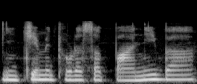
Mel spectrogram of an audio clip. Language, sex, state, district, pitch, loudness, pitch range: Bhojpuri, male, Jharkhand, Palamu, 210 Hz, -14 LUFS, 200-220 Hz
